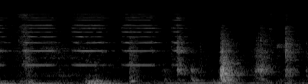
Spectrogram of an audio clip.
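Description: An alarm clock rings in repeated bursts of beeping, fairly faint and close, with short gaps between the bursts after the snooze button has been pressed several times.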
